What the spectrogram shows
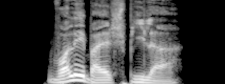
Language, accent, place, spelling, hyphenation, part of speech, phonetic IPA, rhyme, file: German, Germany, Berlin, Volleyballspieler, Vol‧ley‧ball‧spie‧ler, noun, [ˈvɔlibalˌʃpiːlɐ], -iːlɐ, De-Volleyballspieler.ogg
- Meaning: volleyball player, volleyballer (male or of unspecified sex)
